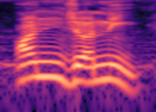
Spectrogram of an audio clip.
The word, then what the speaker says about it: अनजानी: लिखेंगे बड़ी की मात्रा अंजनी तो यहां पे देखो गलती उच्चारण हो रहा है ना अंजनी नहीं होता है ठीक है अंजानी होता है तो यहां पे जे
